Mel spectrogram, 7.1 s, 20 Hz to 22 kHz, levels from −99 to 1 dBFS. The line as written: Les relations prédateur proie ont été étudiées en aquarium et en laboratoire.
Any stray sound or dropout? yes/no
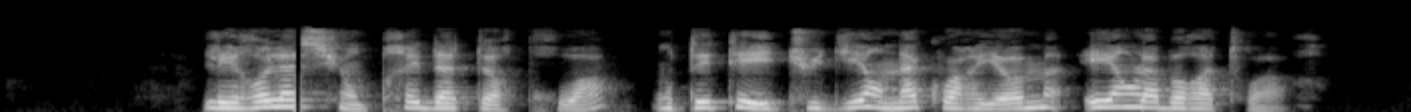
yes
